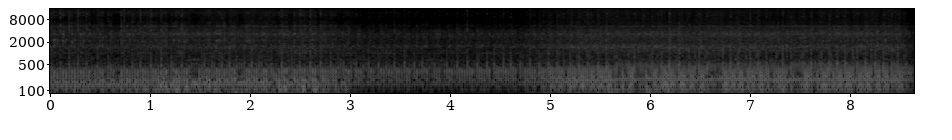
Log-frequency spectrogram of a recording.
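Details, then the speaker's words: Free Homelite string trimmer that would not start, now running: buzzy two-stroke speed sags and surges unevenly. The carburetor mixture screws needed adjusting, and it ran well after adjustment. "so the good news is that it started and ran but the bad news was that it needed a carb adjustment to get it running better"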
